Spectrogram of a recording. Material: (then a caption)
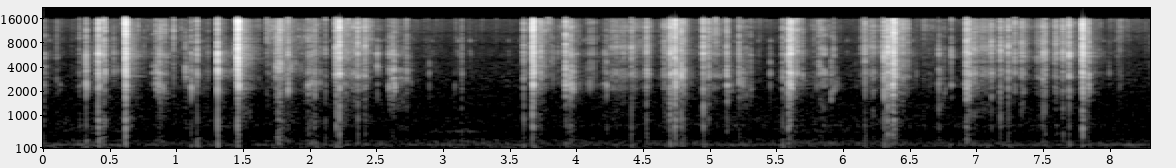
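Salt soap. A box-cutter blade scrapes and shaves the surface of a palm-sized, orange, solid salt scrub soap bar. It makes quick, dry, gritty rasps and crackles, bright and crisp with almost no low end. The strokes come in irregular bursts, with a short quiet stretch near the middle.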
